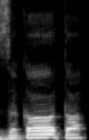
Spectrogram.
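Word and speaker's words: زكوة: थोड़ा सा ध्यान रहे अब ये है जकाता अलिफ यहां पर नहीं है यहां सिर्फ खड़ा ज़बर है ये जो वाव है ये नहीं पढ़ा जाएगा ये साइलेंट रहेगा कैसे पढ़ेंगे जकाता लिखा ऐसे ही जाएगा और पढ़ा ऐसे जाएगा जकाता सलाता यहां वाव के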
